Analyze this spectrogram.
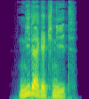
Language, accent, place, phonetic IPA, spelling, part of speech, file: German, Germany, Berlin, [ˈniːdɐɡəˌkniːt], niedergekniet, verb, De-niedergekniet.ogg
- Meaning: past participle of niederknieen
